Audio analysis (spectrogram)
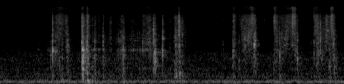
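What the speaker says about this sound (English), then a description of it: "So I'm just going to shuffle." A deck of tarot cards is shuffled by hand in a quiet room, giving repeated papery riffles and soft flutters in uneven bursts, close and fairly faint, with no talking.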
